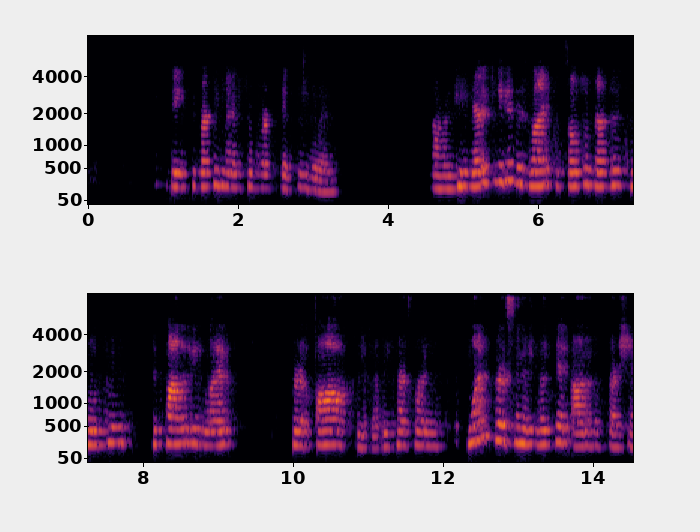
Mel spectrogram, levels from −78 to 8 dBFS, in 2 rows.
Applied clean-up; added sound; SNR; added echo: neural mask model DeepFilterNet 3.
